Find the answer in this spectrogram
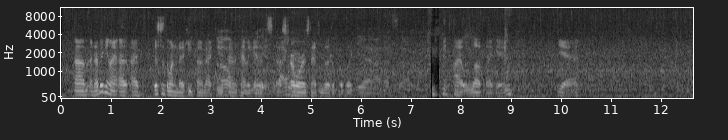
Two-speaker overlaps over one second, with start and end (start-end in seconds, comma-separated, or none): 3.1-4.8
